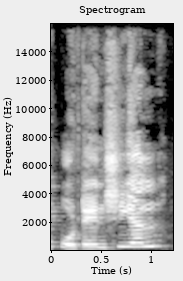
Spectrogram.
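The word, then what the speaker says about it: potential: उसी तरह से पोटेंशियल, TIAL है लास्ट में तो शा निकला, पोटेंशियल हो गया।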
